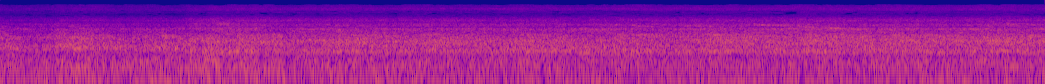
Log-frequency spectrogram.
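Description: Great Western Railway Hitachi Intercity Express Train passing through the station at speed: a loud, steady rush of wheel and air noise as the carriages stream by.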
